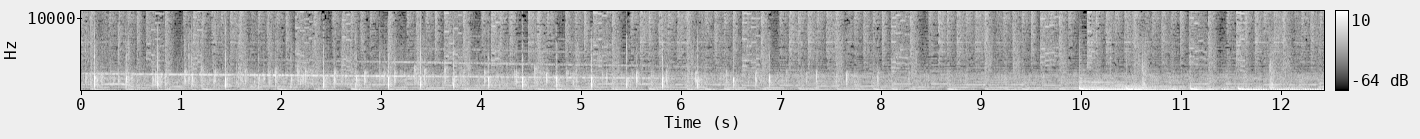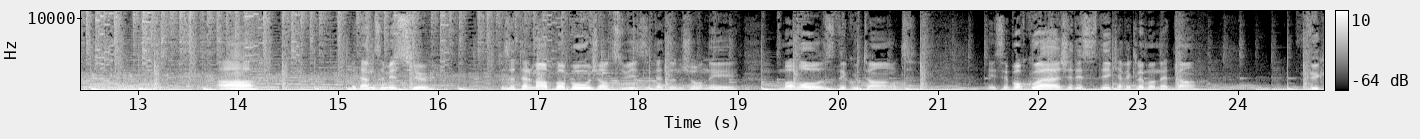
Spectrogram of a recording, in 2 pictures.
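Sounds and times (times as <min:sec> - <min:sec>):
crowd clapping and cheering: 0:00.0 - 0:16.6
theme tune with sliding tone: 0:00.0 - 0:17.6
loud music with heavy bass: 0:00.0 - 0:21.2
speech: 0:13.8 - 0:14.3, 0:15.2 - 0:20.8, 0:21.5 - 0:23.7, 0:24.7 - 0:24.8.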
